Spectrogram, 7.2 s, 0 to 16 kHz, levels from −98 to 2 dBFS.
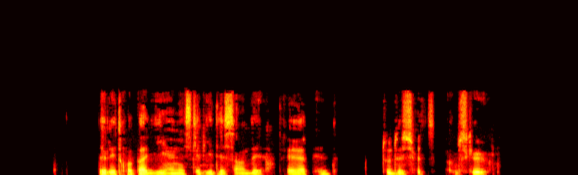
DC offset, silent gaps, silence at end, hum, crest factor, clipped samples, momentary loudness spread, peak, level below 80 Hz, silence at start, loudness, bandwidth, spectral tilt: under 0.1%; 3.44-3.48 s, 4.22-4.53 s, 4.59-4.78 s, 5.44-5.57 s; 1.15 s; none; 24 dB; under 0.1%; 14 LU; 0 dBFS; -62 dBFS; 1.25 s; -23 LUFS; 8 kHz; -5 dB/octave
